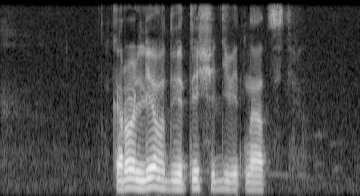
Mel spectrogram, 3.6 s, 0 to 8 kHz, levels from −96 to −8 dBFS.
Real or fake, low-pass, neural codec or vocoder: real; 7.2 kHz; none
